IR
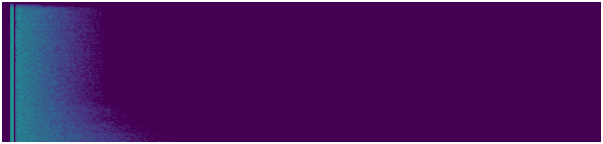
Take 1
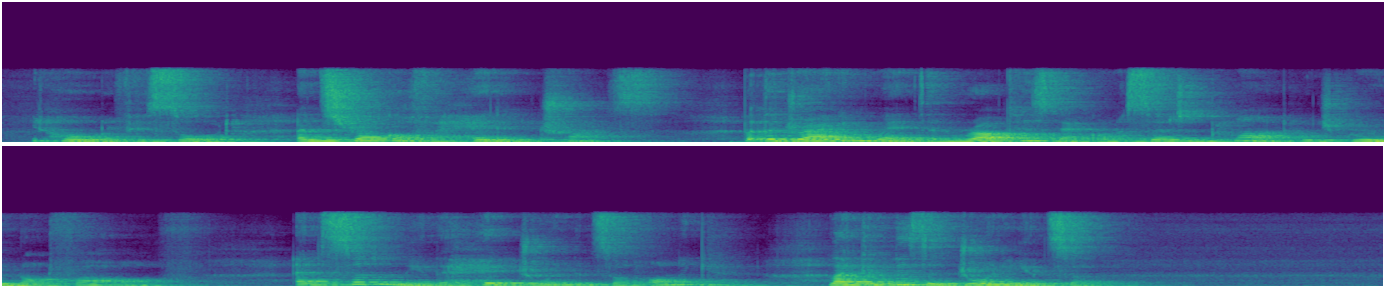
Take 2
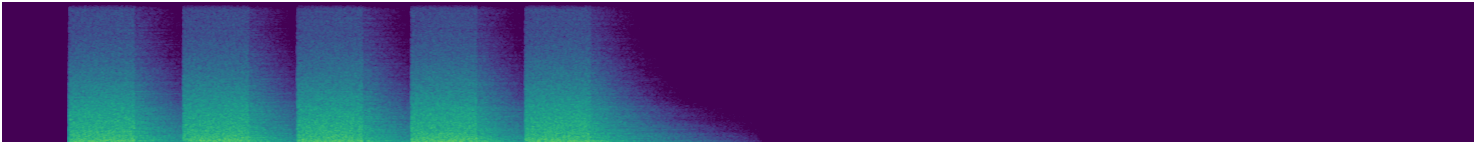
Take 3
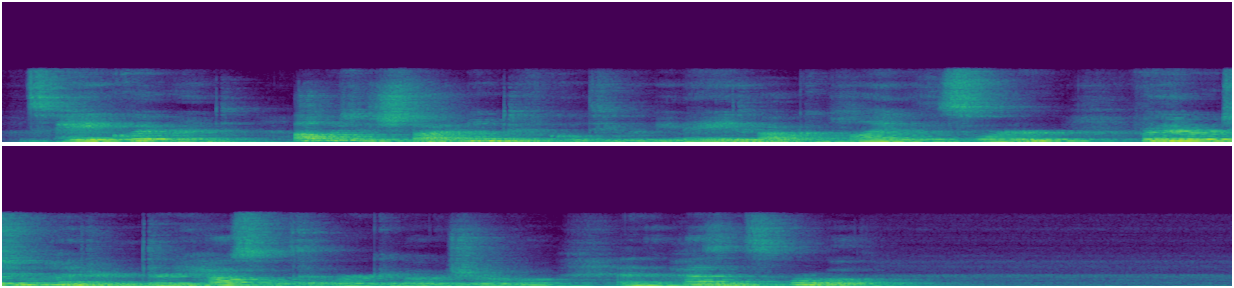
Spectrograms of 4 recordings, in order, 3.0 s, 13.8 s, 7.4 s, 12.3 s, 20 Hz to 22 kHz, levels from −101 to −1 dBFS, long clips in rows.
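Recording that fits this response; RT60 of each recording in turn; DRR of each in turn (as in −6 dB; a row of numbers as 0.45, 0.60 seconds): 1; 1.0, 1.0, 1.0 seconds; 0.0, 4.5, −8.5 decibels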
